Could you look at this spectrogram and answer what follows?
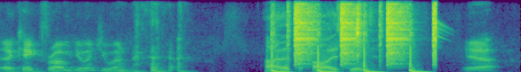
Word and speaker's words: Ewan: I was always calling him You and Ewan, yeah. But it's pronounced You and Ewan since his name is Ewan.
